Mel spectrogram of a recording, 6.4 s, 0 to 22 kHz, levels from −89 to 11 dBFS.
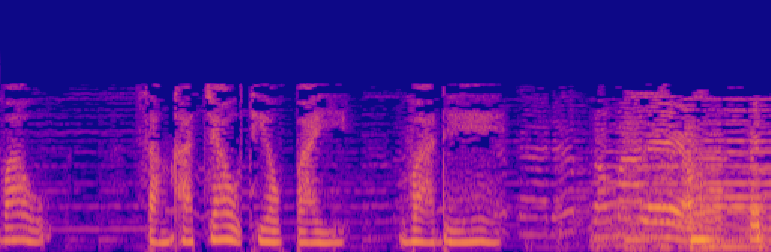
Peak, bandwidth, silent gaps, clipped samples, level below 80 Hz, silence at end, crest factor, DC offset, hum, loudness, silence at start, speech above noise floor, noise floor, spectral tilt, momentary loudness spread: -6 dBFS; 5.8 kHz; none; under 0.1%; -44 dBFS; 0 s; 16 dB; under 0.1%; none; -22 LUFS; 0 s; 28 dB; -50 dBFS; -11 dB/octave; 20 LU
